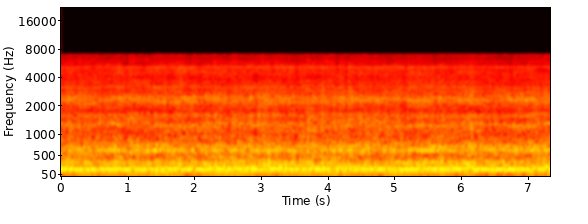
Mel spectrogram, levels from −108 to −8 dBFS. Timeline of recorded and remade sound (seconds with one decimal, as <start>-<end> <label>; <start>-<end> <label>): 0.0-7.3 remade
